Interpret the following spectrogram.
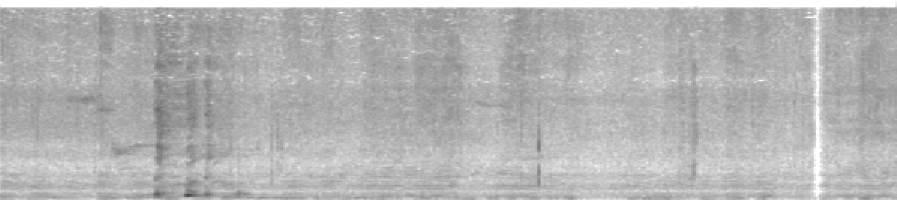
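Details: Red mason bees fighting over a nest cavity, pushing, shoving and biting; steady low buzzing with harmonic bands, wavering in pitch, a brief louder burst of buzzing near the start, then continuing fluctuating drone.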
